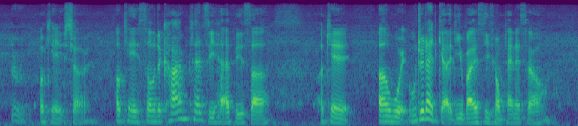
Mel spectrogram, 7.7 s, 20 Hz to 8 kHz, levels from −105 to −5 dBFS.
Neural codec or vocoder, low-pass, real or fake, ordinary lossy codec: codec, 16 kHz, 4 kbps, X-Codec, HuBERT features, trained on LibriSpeech; 7.2 kHz; fake; none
